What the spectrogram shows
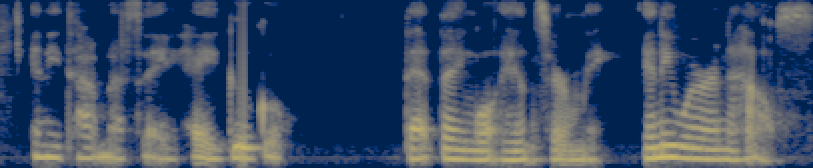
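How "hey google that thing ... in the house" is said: hushed, soft, low, quiet voice. Showing how the device responds, saying the wake words low. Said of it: "I'll say it low".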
